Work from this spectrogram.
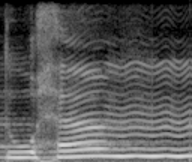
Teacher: ada gunnah musyaddadah karena huruf mim bertasydid, maka cara membunyikannya didengungkan. Jadi bunyinya bunyi dan kita tahan kurang lebih 2 harokat.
